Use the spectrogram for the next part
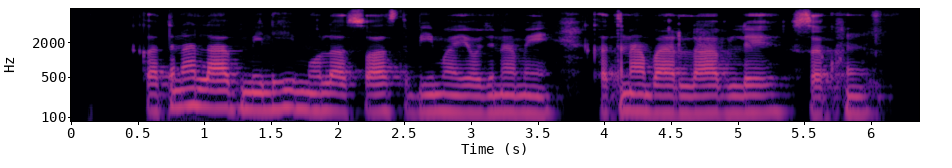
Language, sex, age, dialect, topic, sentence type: Chhattisgarhi, male, 46-50, Northern/Bhandar, banking, question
